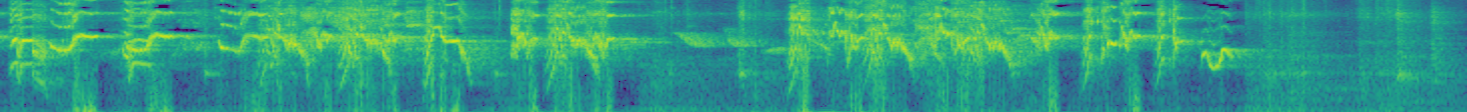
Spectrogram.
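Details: Nias hill myna in the morning, busy squawking song with fast downward-sweeping whistles, a clean sustained whistle partway through, and chattering fading toward the end.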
